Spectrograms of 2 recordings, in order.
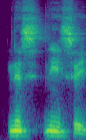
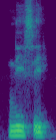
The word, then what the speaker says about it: NiSi: Pat Lynch wanted to know a little more info on NISA filter that you were using. The Nisi filter? Nisi, yeah. Yeah, it's spelled capital N, small I, capital S, small I, Nisi.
